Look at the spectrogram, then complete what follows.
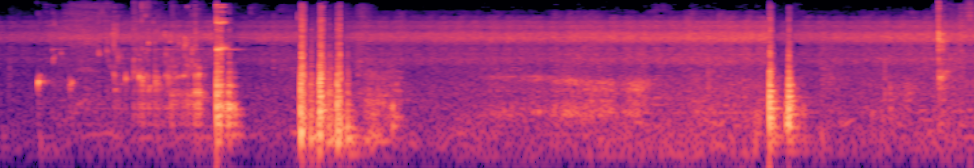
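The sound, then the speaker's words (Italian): Water is poured into a glass, with a soft liquid trickle punctuated by a few sharp glassy clinks and knocks; no one speaks. “Un po' d'acqua.”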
